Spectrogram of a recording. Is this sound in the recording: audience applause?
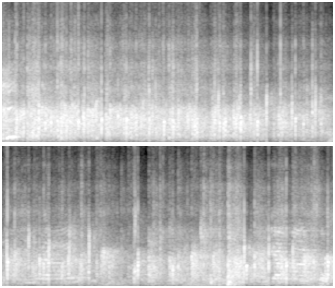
yes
